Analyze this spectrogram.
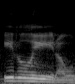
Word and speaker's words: Italy: 뭐 한국 사람들은 이탈리아 이렇게 얘기하는데 원래 발음은 Italy라고 발음해야 돼요.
